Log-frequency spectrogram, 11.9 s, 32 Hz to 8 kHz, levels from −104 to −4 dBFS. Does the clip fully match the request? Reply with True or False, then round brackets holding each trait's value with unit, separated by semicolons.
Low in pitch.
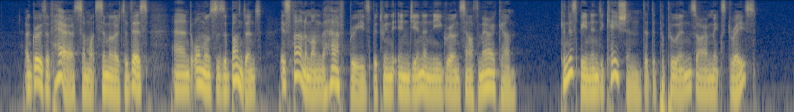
True (90 Hz)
